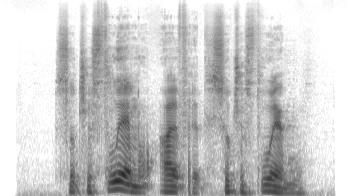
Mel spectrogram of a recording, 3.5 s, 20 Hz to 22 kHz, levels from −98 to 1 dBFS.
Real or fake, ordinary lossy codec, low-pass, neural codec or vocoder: fake; none; none; codec, 44.1 kHz, 1.7 kbps, Pupu-Codec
